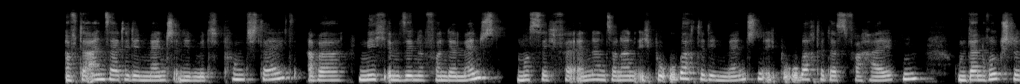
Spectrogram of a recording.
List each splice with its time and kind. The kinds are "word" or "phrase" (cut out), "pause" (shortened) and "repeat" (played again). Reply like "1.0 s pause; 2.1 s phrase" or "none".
3.5 s pause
